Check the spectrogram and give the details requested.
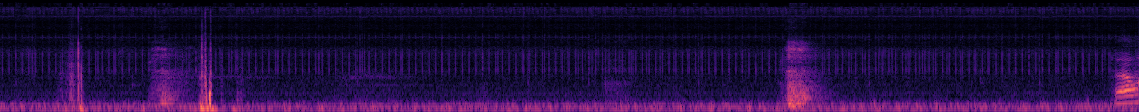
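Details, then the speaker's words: Cat with a cough, several short scattered coughs amid quiet room noise, part of an ongoing coughing fit. "okay, buddy? Did you get it out? Nope. You got a little mucus? Oh, sweetheart."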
